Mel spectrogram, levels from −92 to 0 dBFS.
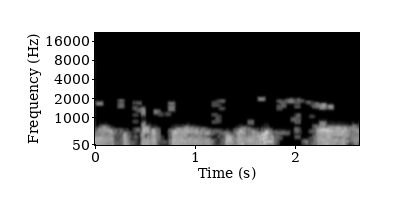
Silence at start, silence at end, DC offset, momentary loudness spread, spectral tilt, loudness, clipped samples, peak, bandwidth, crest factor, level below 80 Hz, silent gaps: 0 s; 0 s; under 0.1%; 8 LU; -15 dB/octave; -30 LUFS; under 0.1%; -10 dBFS; 2.2 kHz; 18 dB; -48 dBFS; none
